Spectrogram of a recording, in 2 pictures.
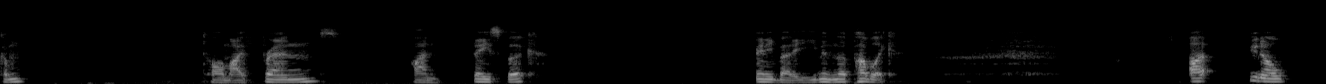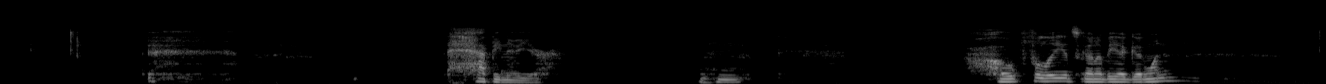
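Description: A middle-aged man speaks close to a microphone in short, animated bursts.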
